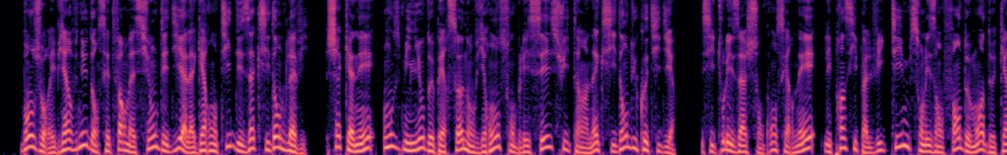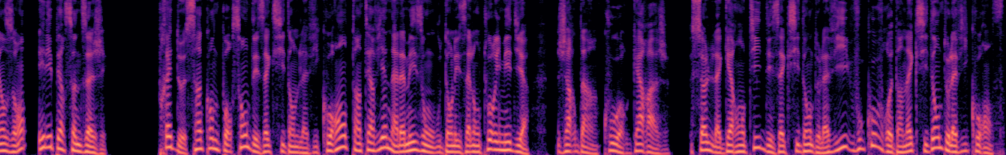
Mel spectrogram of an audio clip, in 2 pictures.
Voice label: french e-learning

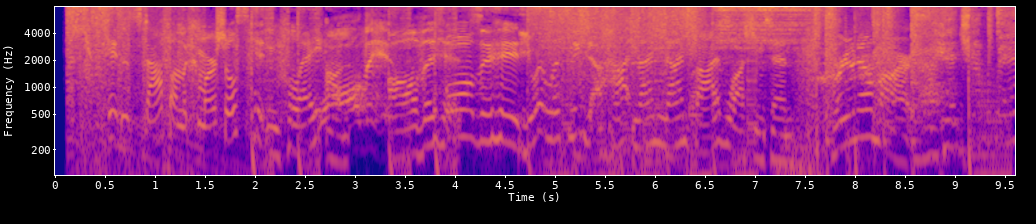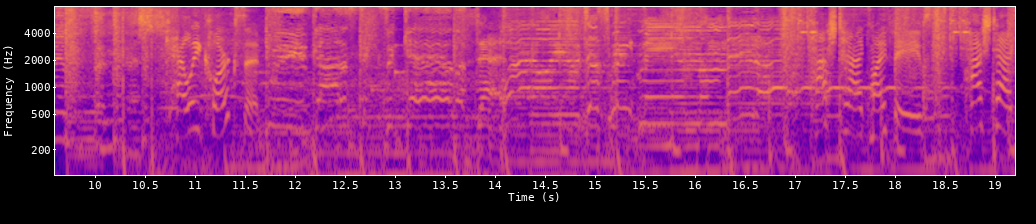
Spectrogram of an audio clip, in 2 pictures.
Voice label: english american radio imaging

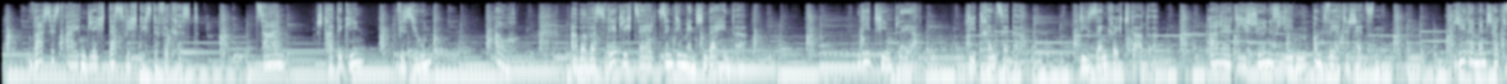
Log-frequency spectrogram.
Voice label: german corporate videos; voice actors

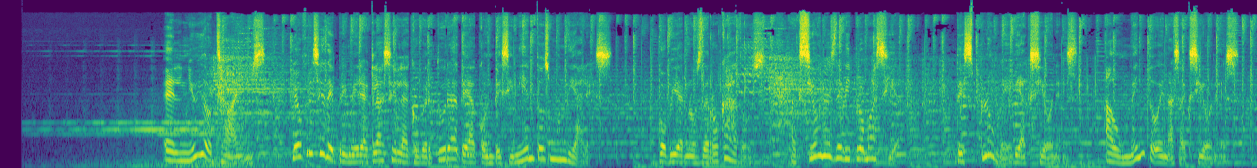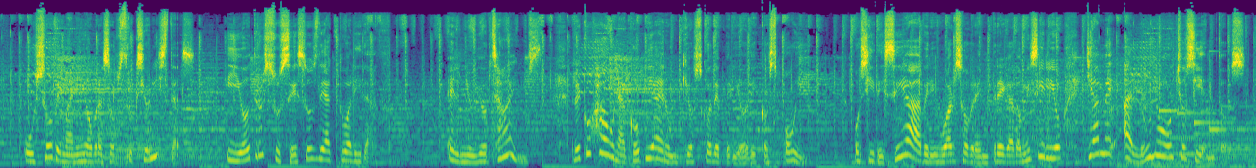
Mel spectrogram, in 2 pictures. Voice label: spanish peruvian promos

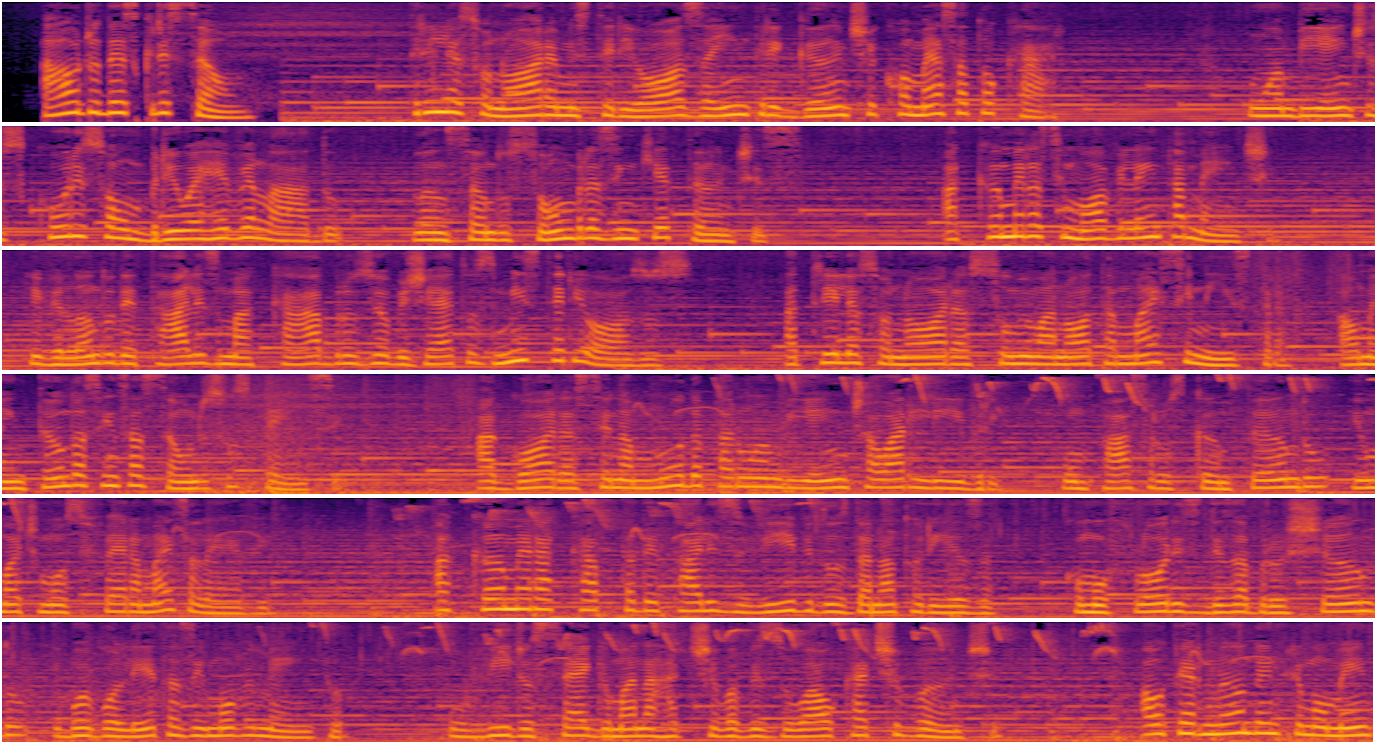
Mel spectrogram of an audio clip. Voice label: portuguese brazilian impersonations; natürliche, vielseitige Stimme und einen neutralen Akzent

